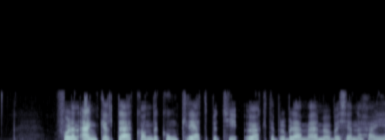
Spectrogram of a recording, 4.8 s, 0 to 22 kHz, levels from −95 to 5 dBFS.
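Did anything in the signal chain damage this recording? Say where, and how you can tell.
Yes. From 1.04 to 1.09 s a loud peak turns harsh and crackly, its tops flattened about 5 dB past the converter's limit across roughly one sample in twenty. This is microphone overload at the converter stage, likely from an input volume set too high.

At 1.23 s, right before "kan det konkret bety", the whole level, voice and background together, drops abruptly by about 4 dB and stays there. That is the microphone volume stepped down by call processing, likely reacting to the clipped peak just before.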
